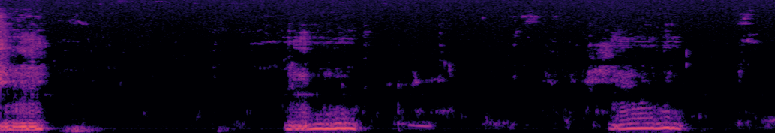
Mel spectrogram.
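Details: Beagles, twelve in total, asleep and snoring: low rumbling snore bursts about a second long, repeating roughly every four seconds, with quiet breathing and small snuffles between them.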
